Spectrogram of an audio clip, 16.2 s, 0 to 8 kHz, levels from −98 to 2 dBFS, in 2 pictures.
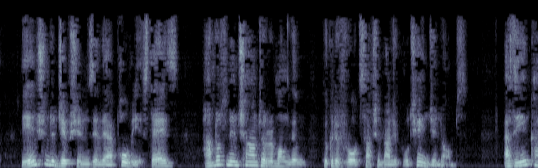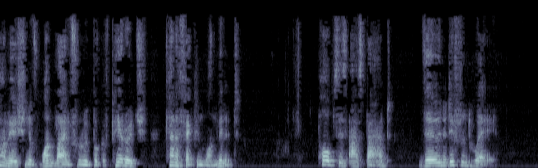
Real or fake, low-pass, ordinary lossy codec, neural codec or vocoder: real; 7.2 kHz; MP3, 32 kbps; none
